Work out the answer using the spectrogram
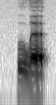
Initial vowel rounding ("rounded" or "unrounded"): rounded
